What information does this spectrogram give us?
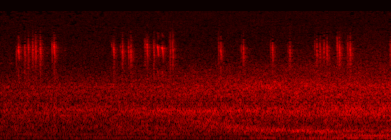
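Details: Eurasian wren singing: faint, high, rapid clusters of sharp ticking notes in short bursts, set against a steady broad rushing background.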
